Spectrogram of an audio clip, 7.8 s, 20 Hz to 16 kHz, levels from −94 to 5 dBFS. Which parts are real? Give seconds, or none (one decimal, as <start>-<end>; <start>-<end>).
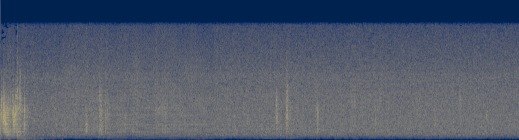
0.0-1.6; 3.2-7.8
